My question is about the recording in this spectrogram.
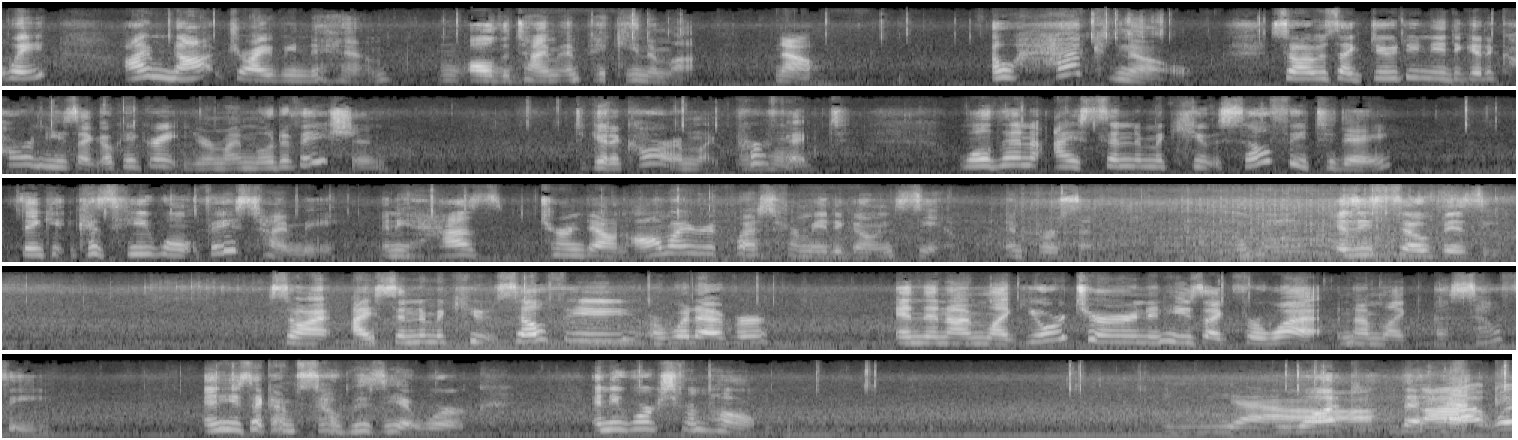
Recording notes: Walking the streets of LA.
